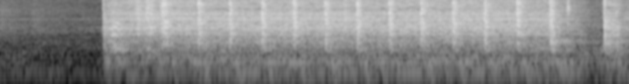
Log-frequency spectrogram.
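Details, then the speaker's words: Motorcycle with oil leak, before fix: uneven cranking beats, roughly three a second, for under three seconds, then it stops dead; won't start because spark plug is oil-fouled. "இப்ப வண்டி நான் start பண்றேன் பாருங்க. அப்படியே app ஆயிடுது."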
